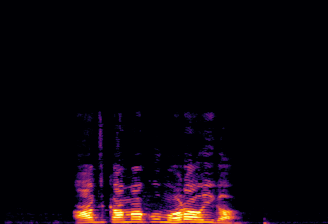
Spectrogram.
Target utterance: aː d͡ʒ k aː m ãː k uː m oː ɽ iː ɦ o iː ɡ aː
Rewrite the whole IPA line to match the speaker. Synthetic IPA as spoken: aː d͡ʒ k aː m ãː k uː m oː ɽ aː ɦ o iː ɡ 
